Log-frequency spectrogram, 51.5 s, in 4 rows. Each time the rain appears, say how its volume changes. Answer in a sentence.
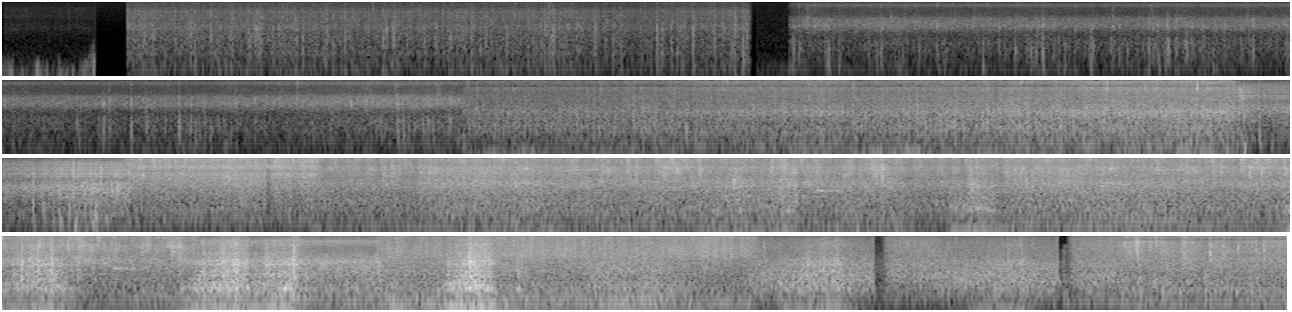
You can hear the rain from 0.0 to 51.4 s, getting louder.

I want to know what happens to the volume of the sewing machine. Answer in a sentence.
The volume of the sewing machine goes up, then down.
